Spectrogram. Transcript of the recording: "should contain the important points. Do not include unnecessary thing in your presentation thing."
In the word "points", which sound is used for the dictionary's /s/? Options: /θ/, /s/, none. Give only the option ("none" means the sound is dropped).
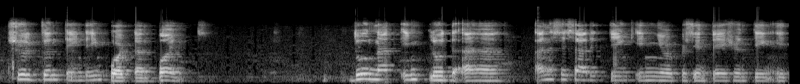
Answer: none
